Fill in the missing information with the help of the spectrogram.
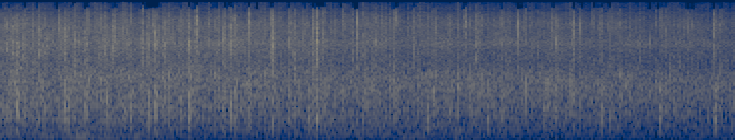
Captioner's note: applause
